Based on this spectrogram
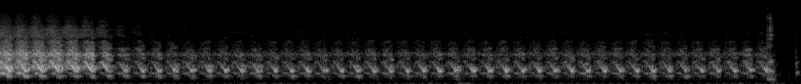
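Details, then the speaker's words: Ex-British army Bedford CF2 Ferguson 4x4, 7000 miles, parked for years, freezing cold day: starter cranks steadily at about three turns a second with even compression pulses, never catching; ignition lights on but no fuel coming through. "We've got ignition lights. How have we got turny overage? Oh, we have. We haven't got any fuel. Nothing's coming out of there, is it?"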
